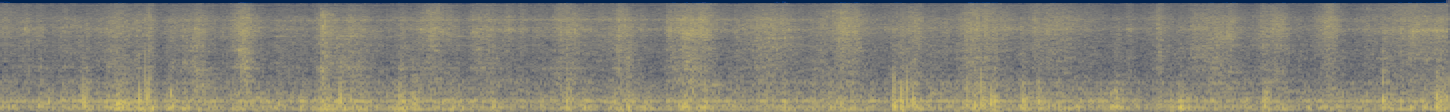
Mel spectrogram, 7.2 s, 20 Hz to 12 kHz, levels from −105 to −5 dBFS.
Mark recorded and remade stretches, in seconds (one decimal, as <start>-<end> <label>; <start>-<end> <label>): 0.0-3.1 remade; 3.1-6.0 recorded; 6.0-6.5 remade; 6.5-7.3 recorded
